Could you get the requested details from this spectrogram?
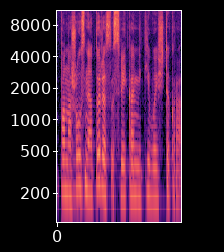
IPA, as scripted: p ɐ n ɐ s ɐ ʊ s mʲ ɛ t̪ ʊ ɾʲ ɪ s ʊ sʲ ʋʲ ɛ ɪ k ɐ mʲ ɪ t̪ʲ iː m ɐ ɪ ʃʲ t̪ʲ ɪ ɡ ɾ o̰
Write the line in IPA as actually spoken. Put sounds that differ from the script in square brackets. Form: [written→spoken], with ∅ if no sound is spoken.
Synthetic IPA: p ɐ n ɐ [s→ʃ] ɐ ʊ s [mʲ→nʲ] ɛ t̪ ʊ ɾʲ ɪ s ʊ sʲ ʋʲ ɛ ɪ k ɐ mʲ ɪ t̪ʲ iː [m→b] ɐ ɪ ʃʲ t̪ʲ ɪ [ɡ→k] ɾ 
